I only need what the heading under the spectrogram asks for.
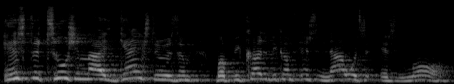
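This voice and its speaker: A man's voice: high-pitched, expressive, fairly quick, a little mellow. A man speaking on a panel at a law school event, impassioned and repetitive, swearing casually. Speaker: panelist, jailhouse lawyer. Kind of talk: panel discussion. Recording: echoey room.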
